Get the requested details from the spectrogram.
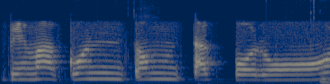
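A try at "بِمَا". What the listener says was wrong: बीमा अलिफ पूरा पढ़िए। बिमा कुन्तुम तकफुरून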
